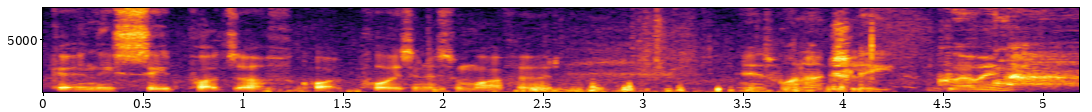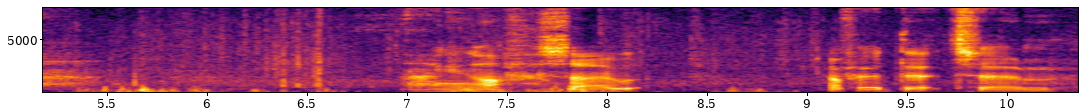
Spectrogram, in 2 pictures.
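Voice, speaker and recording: Speaking a little slowly in a steady, medium-pitched voice, a man who gardens at home rambles casually through a chatty tour of his backyard vegetable plot. He films himself outside, talking to the camera, with outdoor sounds in the background.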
